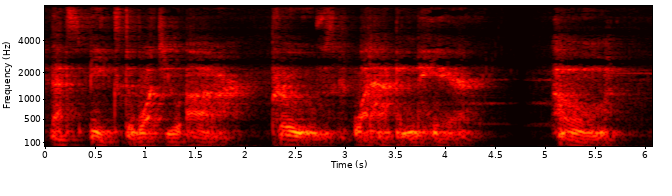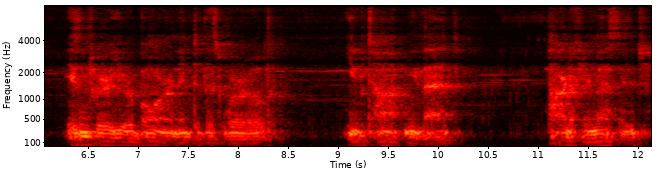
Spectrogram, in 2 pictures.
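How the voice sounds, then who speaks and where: An actor playing a grave, brooding wasteland wanderer in a video game, solemn and cryptic, speaking in clipped sentences with a gravelly voice. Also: male voice, a bass voice, a bit bright, full character voice. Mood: solemn, reproachful. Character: grave, brooding male wasteland wanderer, bitter about history. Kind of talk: dramatic scripted game dialogue. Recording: heavy echo, faint background noise.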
